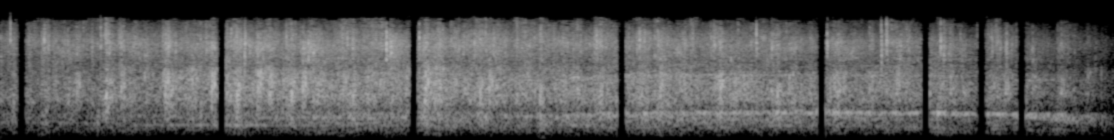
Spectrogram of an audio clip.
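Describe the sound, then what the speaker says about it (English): Warm round of audience applause in a room after a presidential announcement on the formation of a new cabinet: dense, sustained clapping that fills the space, broken by a few abrupt brief gaps. "Please let us give us another round of applause"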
